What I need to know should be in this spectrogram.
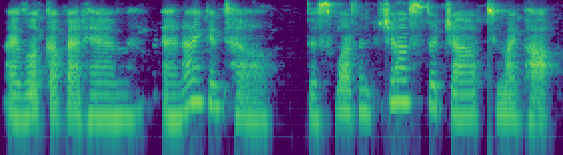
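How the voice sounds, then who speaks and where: A woman teacher reading a picture book aloud with expressive delivery, pausing to comment for her listeners. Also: fairly low pitch, creaky, poor audio.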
